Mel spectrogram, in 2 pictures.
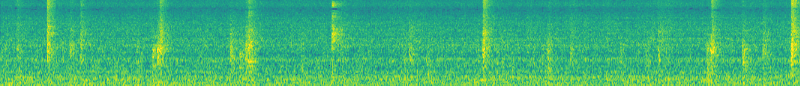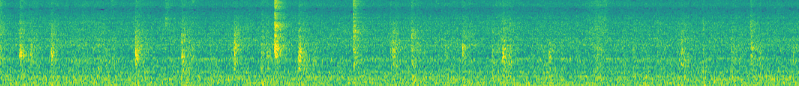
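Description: A condenser tumble dryer hums with its drum turning through a drying cycle.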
